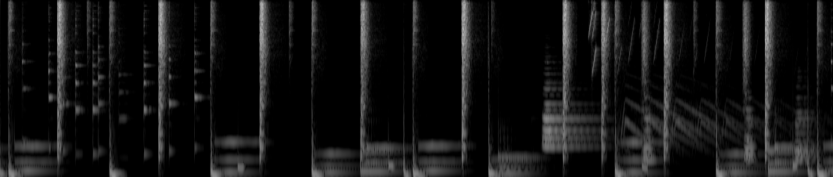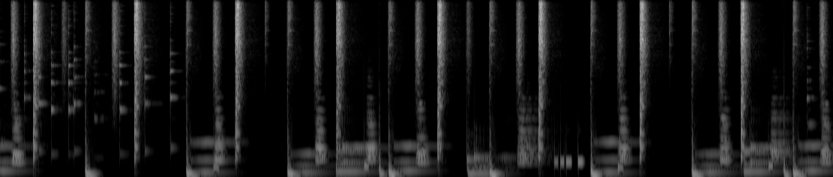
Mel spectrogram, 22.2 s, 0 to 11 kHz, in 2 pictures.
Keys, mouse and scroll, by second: 0.2 click, 0.3 g, 0.6 click, 0.8 g, 1.2 scroll down 1, 1.3 middle click, 1.9 scroll up 3, 2.2 click, 2.3 middle click, 2.7 click, 3.3 click, 3.5 click, 4.0 middle click, 4.7 click, 5.5 scroll down 2, 5.6 middle click, 6.4 scroll down 1, 6.5 middle drag, 6.8 Tab, 7.0-7.4 middle drag, 7.4 drag, 7.5-9.1 middle drag, 10.1 KP_1, 10.7-11.1 scroll up 6, 11.2 shift+middle click, 11.5 Tab, 11.7 click, 12.2 g, 13.7 click, 13.8-17.5 typing, 14.8 click, 15.5 click, 16.0 click, 16.6 click, 17.4 click, 17.8 click, 18.6 click, 18.7 g, 19.3 scroll down 2, 19.3 middle click, 20.0 click, 20.2 middle click, 20.9 click, 21.0 middle click, 21.5 shift+click, 21.7 shift+middle click, 22.0 s.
